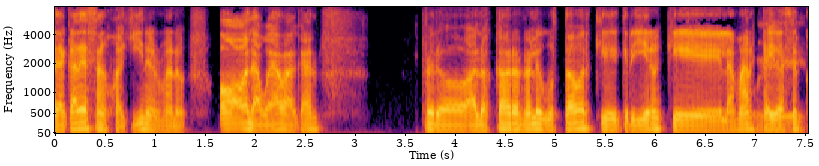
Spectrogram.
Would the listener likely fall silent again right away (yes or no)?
yes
